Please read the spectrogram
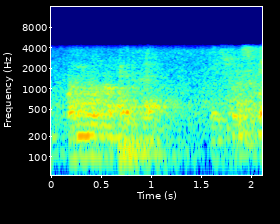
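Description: A man speaking Italian, with a brief pause about halfway through.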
